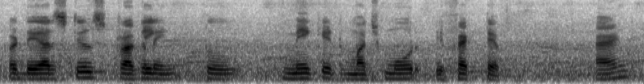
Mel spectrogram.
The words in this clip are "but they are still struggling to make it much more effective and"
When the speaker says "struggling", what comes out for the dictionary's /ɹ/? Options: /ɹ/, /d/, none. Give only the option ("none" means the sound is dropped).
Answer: /ɹ/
